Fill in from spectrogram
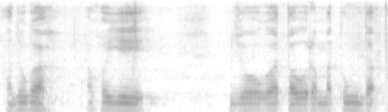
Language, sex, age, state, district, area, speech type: Manipuri, male, 45-60, Manipur, Bishnupur, rural, spontaneous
